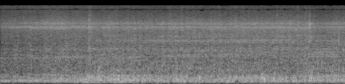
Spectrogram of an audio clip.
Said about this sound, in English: Down and down the sloppy hill, snow blowers revving.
